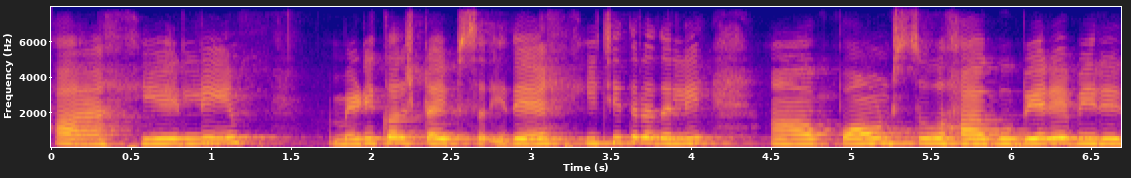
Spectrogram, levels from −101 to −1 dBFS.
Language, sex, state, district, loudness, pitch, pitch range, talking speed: Kannada, female, Karnataka, Koppal, -16 LUFS, 280 Hz, 270-295 Hz, 115 wpm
